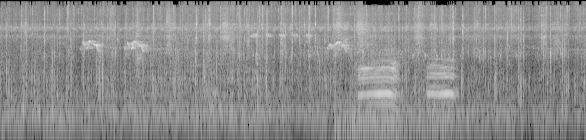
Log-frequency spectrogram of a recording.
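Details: Tame bull walking with cattle toward the pen, calling the cows: two short harmonic moos late in the recording, each under a second, amid rustling, faint bird chirps and steady background noise.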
